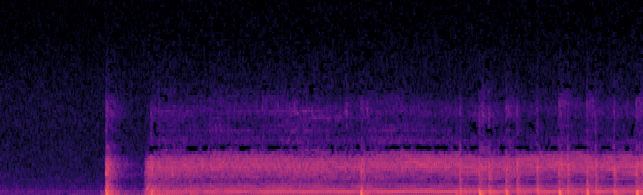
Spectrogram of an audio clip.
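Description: A moment of low tape hiss, then a sharp attack about a second in and a loud electric guitar chord that rings on steadily, with drum hits coming in and growing more regular toward the end: a punk rock song starting on a band's practice recording.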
